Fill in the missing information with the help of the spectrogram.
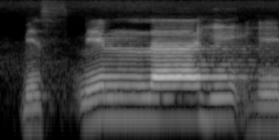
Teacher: Ini pakai huruf ini ha besar ya Ha kerongkongan paling bawah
